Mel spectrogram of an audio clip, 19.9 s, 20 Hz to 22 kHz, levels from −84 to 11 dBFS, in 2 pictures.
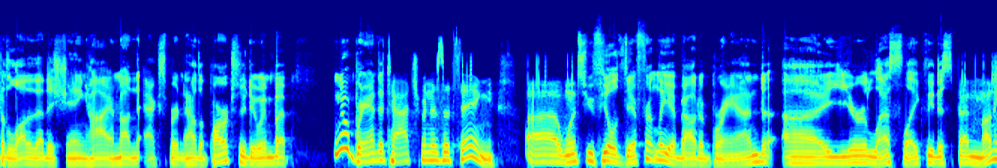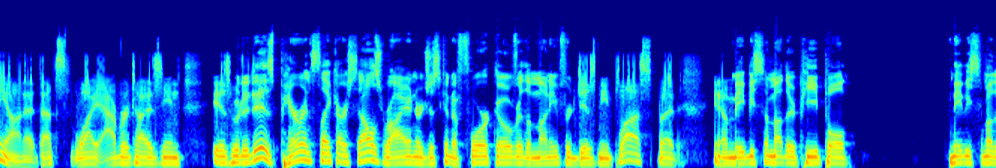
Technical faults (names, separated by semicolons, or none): Bluetooth SBC bit pool drop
